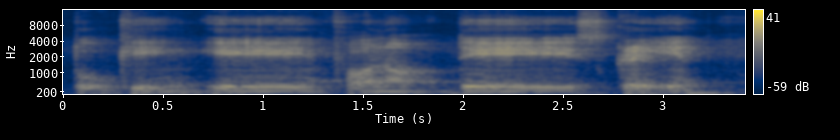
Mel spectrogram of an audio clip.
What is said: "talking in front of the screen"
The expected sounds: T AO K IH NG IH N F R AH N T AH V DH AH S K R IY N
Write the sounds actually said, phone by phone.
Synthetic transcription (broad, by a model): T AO K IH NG IH N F AO N AH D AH S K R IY N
